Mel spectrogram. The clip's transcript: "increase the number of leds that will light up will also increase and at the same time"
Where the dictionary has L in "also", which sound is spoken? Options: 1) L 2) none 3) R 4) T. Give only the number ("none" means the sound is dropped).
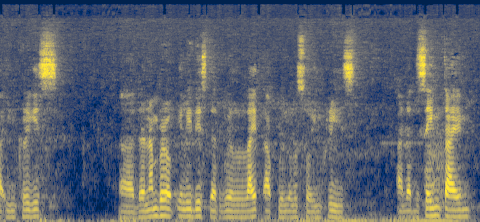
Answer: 1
